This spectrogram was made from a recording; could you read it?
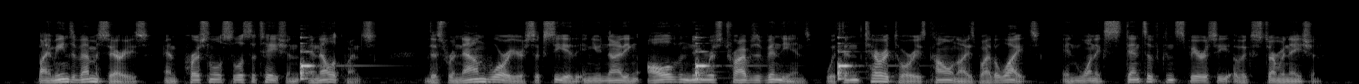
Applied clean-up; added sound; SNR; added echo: none; Bowed string instrument; -2 dB; none.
